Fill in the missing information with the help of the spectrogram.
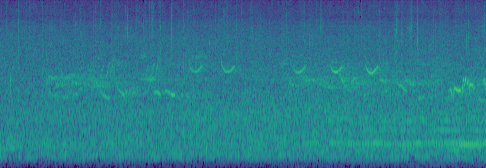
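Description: Quiet rural outdoor ambience: a faint even hiss with scattered short, high chirps, several of them little repeated looping notes.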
